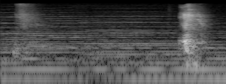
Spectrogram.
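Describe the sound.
A sharp, loud sneeze bursts out near the end, after a softer breathy puff at the start, over a low steady background hum.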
